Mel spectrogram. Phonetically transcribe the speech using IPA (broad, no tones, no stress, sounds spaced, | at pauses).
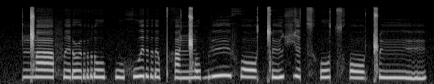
ŋ͡ǁ aː f e ɾ ə˞ r o kʷ ə˞ xʷ e r ɘ pʰ a ŋ͡ǁ o b yː f ɔː ǀ y ç e t͡sʰ o t͡sʰ ɔː ǁ yː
